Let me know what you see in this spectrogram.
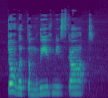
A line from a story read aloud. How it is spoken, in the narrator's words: groans, trying not to throw up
